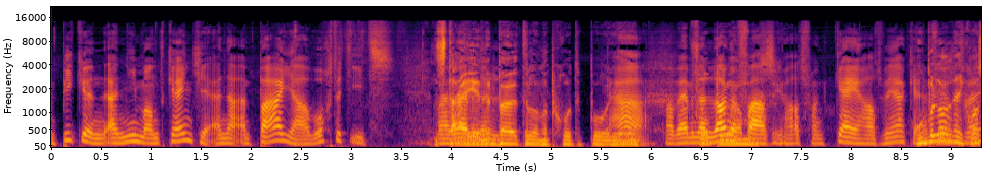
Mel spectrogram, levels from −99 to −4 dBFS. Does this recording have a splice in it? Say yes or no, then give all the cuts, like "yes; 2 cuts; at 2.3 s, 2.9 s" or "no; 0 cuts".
no; 0 cuts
